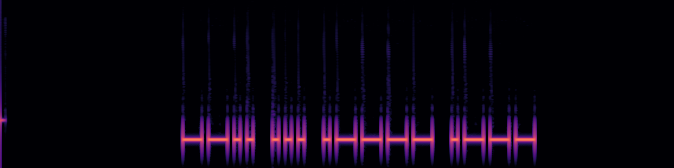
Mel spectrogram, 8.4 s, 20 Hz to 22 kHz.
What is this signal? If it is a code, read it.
Morse code, heard as a keyed tone, about 15 wpm, 700 Hz. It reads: ZS1J
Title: DXCC-100 Call Signs - 4 Characters - 15wpm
